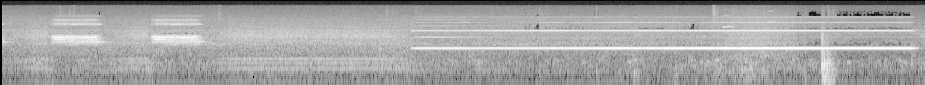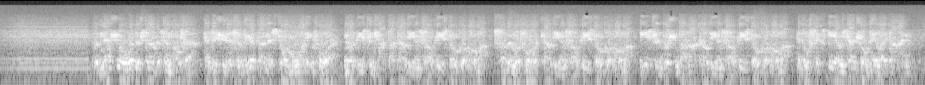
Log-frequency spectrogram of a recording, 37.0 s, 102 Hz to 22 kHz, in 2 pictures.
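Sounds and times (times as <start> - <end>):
steady warning alarm tone: 1.0 - 2.2, 3.0 - 4.2, 8.2 - 18.5.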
